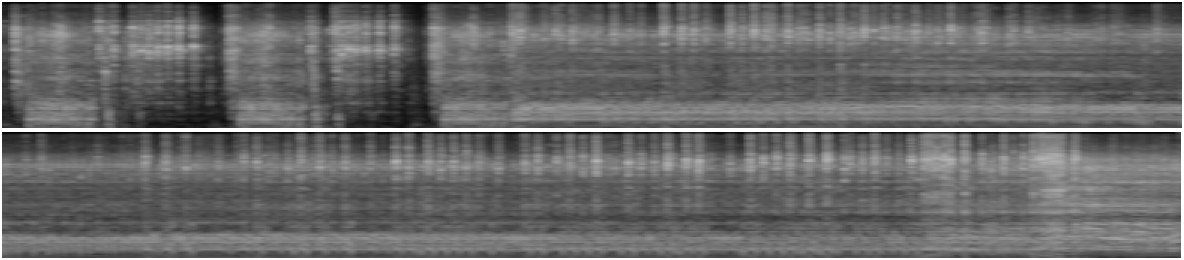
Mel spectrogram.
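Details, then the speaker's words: Terry-built Homelite chainsaw, unboxed and first run after choke off: two-stroke fires after a couple of pulls, burbling, wandering uneven run, smoking; owner says carb way out of tune for fuel mix and elevation, running rich. "Smoking. Well, I was way out of tune for my fuel mix and my elevation, but that's okay, I'll figure it out."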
